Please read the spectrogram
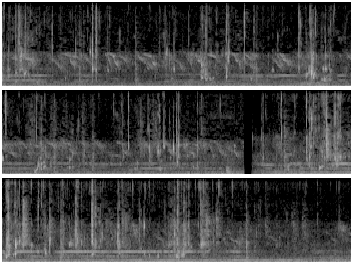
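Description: Hands rubbing and scrubbing raw pig tongues in a metal basin of water: irregular splashing and sloshing with many small drips. The sound cuts out for an instant a little past the middle.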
